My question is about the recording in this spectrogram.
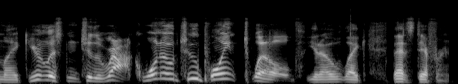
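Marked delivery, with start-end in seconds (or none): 0.3-3.0 higher, punchy radio station ident. Shown as a demonstration. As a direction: announce it like a rock station DJ. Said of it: "like, if you're doing".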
